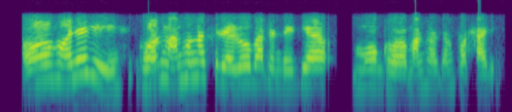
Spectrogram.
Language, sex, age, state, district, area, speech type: Assamese, female, 60+, Assam, Lakhimpur, rural, conversation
